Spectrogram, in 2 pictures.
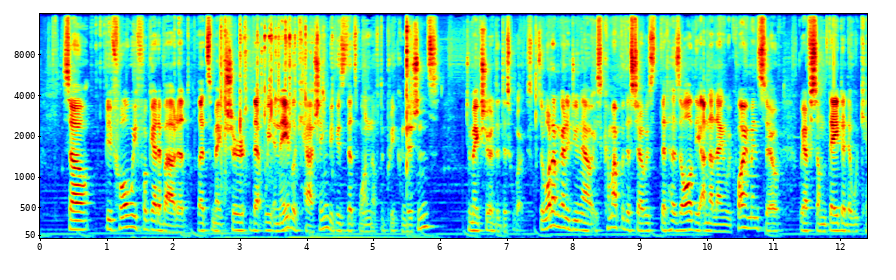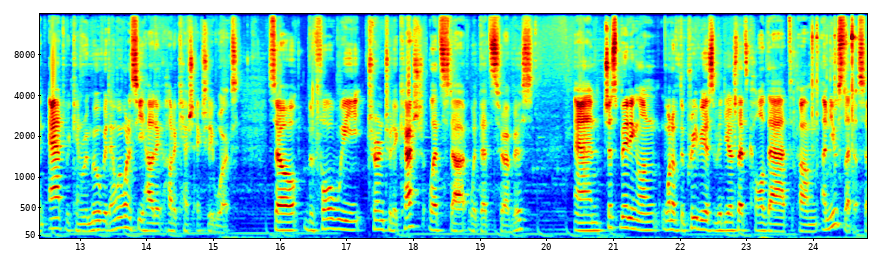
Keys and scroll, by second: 2.7 Return, 3.0 alt+l, 3.2 shift+e, 4.0 shift+c, 5.5 Return, 16.4 super+1, 24.0 shift+n.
